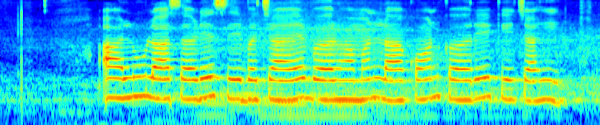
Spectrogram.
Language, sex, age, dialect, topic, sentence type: Chhattisgarhi, female, 51-55, Northern/Bhandar, agriculture, question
